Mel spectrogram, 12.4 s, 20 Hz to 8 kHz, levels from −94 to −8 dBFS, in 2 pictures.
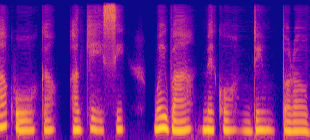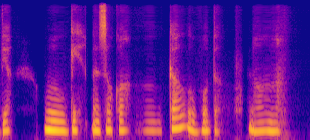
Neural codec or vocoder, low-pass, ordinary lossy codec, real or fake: codec, 16 kHz, about 1 kbps, DyCAST, with the encoder's durations; 7.2 kHz; none; fake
